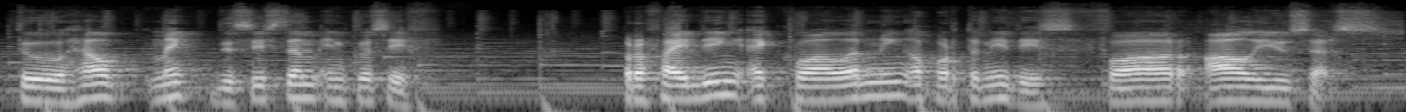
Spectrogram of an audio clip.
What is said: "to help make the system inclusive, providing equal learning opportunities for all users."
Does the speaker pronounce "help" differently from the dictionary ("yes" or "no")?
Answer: no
